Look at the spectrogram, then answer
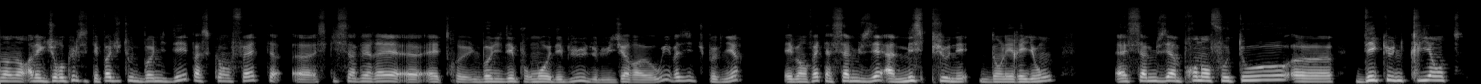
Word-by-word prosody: non, 155 -1 +2
non, 145 - 0
avec 150 -1 +2
du 165 - +1
recul 165 +4 0
c'était 145 -2 -7
pas 170 0 +3
du 155 - -7
tout 175 +1 -5
une - - -3
bonne 150 +2 -2
idée 175 - -4
parce 165 -3 -1
qu'en 150 -3 -5
fait, 180 +7 -2 0.2
heu, - - -1
ce - - -18
qui - - -15
s'avérait, 145 0 0
heu, 115 - +2
être 130 0 -3
une 115 0 -5
bonne 130 +1 +1
idée 135 +2 -1
pour 125 -2 -7
moi 130 +2 +1
au 125 - +2
début, 120 +9 -4
de 115 -6 -7
lui 105 0 -9
dire, 125 +2 0
heu: 105 0 0
«Oui 175 - -5
vas 170 - -2
y 175 -1 -7
tu - - -18
peux 125 - -4
venir» 170 - -3 0.4
et 125 - +1
bah 130 - 0
en 125 - +2
fait, 170 +1 0
elle - - +1
s'amusait 155 +4 +2
à 135 -5 +5
m'espionner 150 -1 0
dans 125 0 -3
les 125 0 +1
rayons. 135 +9 0 0.6
Elle 145 - +3
s'amusait 165 +1 +3
à 170 - +7
me - - -3
prendre 180 +5 +3
en 170 - +7
photo, 190 +6 +1
heu, 135 -1 +3 0.2
dès 185 +10 +5
qu'une 185 -3 +1
cliente 190 0 +1
150 Hz, 245 wpm, -25 LUFS, 130-175 Hz, 0.6 s, à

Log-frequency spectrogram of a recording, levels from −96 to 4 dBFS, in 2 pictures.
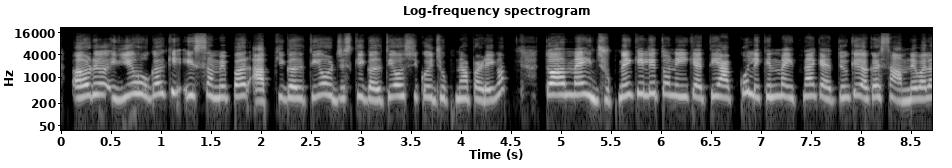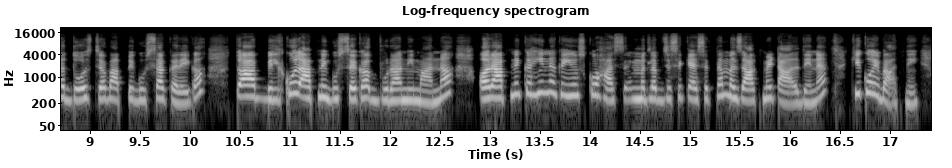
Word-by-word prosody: और 310 +4 +4
ये 280 -3 0
होगा 350 -1 -1
कि 390 +2 -1
इस 325 - 0
समय 295 -4 -2
पर 320 +1 +3
आपकी 230 +5 -2
ग़लती 275 +1 -1
और 340 -1 -1
जिसकी 270 +4 -4
ग़लती 255 +1 -1
है 310 - +2
उसी 315 -1 -4
को 295 - -5
झुकना 270 +1 -4
पड़ेगा। 245 -1 -1 0.4
तो 340 - +8
अब 340 0 +7
मैं 345 0 +4
झुकने 260 +6 +2
के 360 +1 +2
लिए 360 +1 +2
तो 350 - -3
नहीं 310 -2 0
कहती 300 +1 0
आपको 285 +7 -7
लेकिन 300 -3 -1
मैं 320 -1 +2
इतना 305 +3 -1
कहती 280 -4 -1
हूँ 290 - -5
कि - - -1
अगर 295 0 +1
सामने 245 -2 -2
वाला 270 +2 0
दोस्त 250 +2 -2
जब 260 +1 -1
आप 250 -2 -1
पे 260 - -4
ग़ुस्सा 240 +2 -1
करेगा, 220 - -3 0.3
तो 315 - +3
आप 305 0 +8
बिल्कुल 255 +9 0
आपने 285 +1 +5
ग़ुस्से 260 0 0
का 280 +2 +1
बुरा 240 -1 -2
नहीं 240 0 -2
मानना 220 - -1 0.3
और 265 +1 +7
आपने 280 +5 +5
कहीं 365 +1 -1
न - - -1
कहीं 340 -3 -1
उसको 325 +1 -4
हास 235 -5 -3
मतलब 260 -1 -2
जैसे 260 +4 -6
कह 260 -2 +1
सकते 255 +4 -6
हैं 325 - -5
मज़ाक 245 -5 +1
में 275 +1 0
टाल 195 0 0
देना 210 +6 -2
है 355 - -5 0.2
कि 365 - +2
कोई 365 -2 +1
बात - - -3
नहीं 195 0 -8
280 Hz, 250 wpm, -23 LUFS, 255-320 Hz, 0.4 s, तो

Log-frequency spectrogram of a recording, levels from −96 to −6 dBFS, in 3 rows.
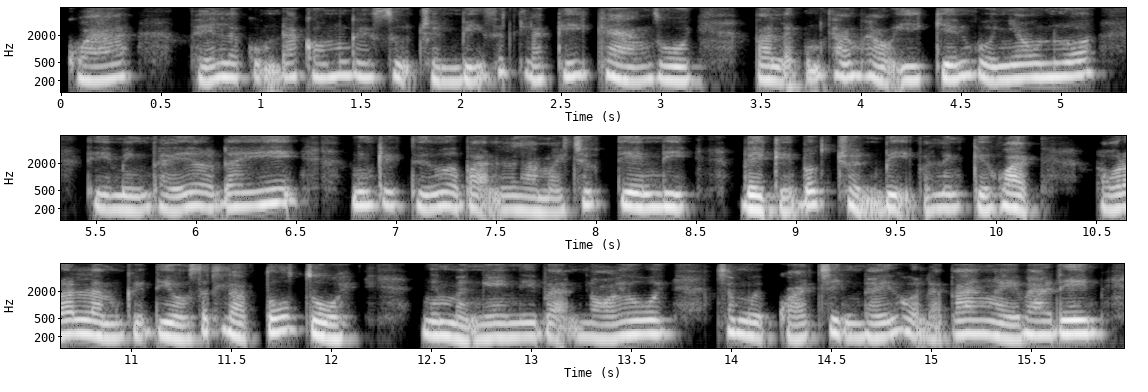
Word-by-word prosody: quá. 220 +2 -2 0.3
Thế 200 -1 -3
là 240 0 +2
cũng - - -5
đã 245 - -3
có 235 - -2
một 255 +2 +1
cái 240 -1 0
sự 235 -1 -2
chuẩn 190 -3 -3
bị 200 +1 -1
rất 295 -4 -7
là 215 - 0
kỹ 255 +2 0
càng 220 -5 0
rồi 205 -2 +2 0.3
và 210 -2 +1
lại 195 - -2
cũng - - -3
tham 260 -1 0
khảo 230 -7 0
ý 205 +2 -1
kiến 230 +3 +3
của 235 -5 +1
nhau 225 +3 +2
nữa. 250 +3 +3 0.3
Thì 205 -3 -2
mình 190 0 +1
thấy 210 0 -1
ở 225 -2 0
đây 220 0 0
ấy, 270 +3 +2 0.2
những 235 0 +2
cái 235 -1 -3
thứ 210 -1 0
mà 215 - -1
bạn 205 -3 -3
làm, 180 -3 -1
ờ, 170 - -4
trước 245 - -2
tiên 215 -2 +4
đi, 210 -1 +3 0.3
về 195 -3 +7
cái - - -2
bước 245 0 +1
chuẩn 235 -6 0
bị 200 - +2
và 185 - -4
lên 205 +1 -1
kế 195 - +1
hoạch, 205 -2 +3 0.3
nó 200 +1 +1
đã 225 +2 +3
là 225 -3 +4
một 190 - +1
cái 200 - -3
điều 200 -4 +4
rất 255 +8 -3
là 215 -6 +2
tốt 255 +3 +4
rồi. 185 -6 +3 0.3
Nhưng 210 -2 +3
mà 180 - +2
nghe 185 +4 0
như 200 +1 0
bạn 200 - -4
nói 185 0 -2
thôi, 230 +1 +3 0.2
trong 240 -3 +1
cái 195 -2 0
quá 185 0 -3
trình 200 -2 0
đấy, 200 +3 +1
gọi 250 -4 -2
là, - - -5
3 230 +1 +2
ngày 205 -6 +1
3 220 -1 +2
đêm, 235 0 +7
215 Hz, 295 wpm, -23 LUFS, 200-240 Hz, 0.3 s, về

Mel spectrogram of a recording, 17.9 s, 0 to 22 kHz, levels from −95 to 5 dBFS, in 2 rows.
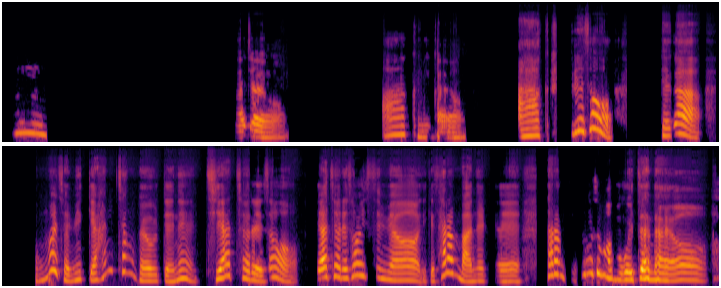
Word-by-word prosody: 음. 275 -4 -6 2.3
맞아요. 165 -1 -2 1.2
아, 235 +1 -3
그니까요. 160 -2 -8 0.7
아, 205 +3 +1 0.4
그래서 340 +6 +2 0.6
제가 240 +4 +2 0.6
정말 470 -1 0
재밌게 205 - -3
한창 435 - -7
배울 175 -4 +1
때는 175 +4 -3
지하철에서 225 - +1 0.2
지하철에 265 +1 +4
서 320 +5 0
있으면 195 - -1
이렇게 160 +3 -8
사람 375 - +1
많을 170 +2 0
때 155 0 -4 0.3
사람 335 +1 +2
뒤통수만 355 -7 0
보고 205 0 +4
있잖아요. 200 -4 +5
210 Hz, 195 characters per minute, -23 LUFS, 175-275 Hz, 2.3 s, 있잖아요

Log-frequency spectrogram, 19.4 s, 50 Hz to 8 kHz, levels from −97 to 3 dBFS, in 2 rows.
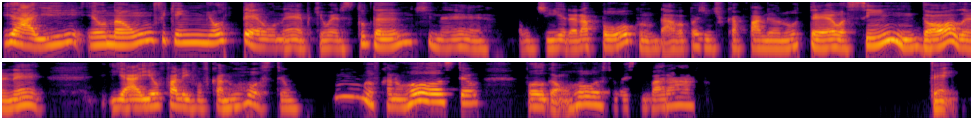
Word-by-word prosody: E 215 +2 +4
aí, 175 +6 +4
eu 170 +1 0
não 180 +8 +3
fiquei 245 -4 -4
em 210 -1 0
hotel, 210 - +1
né, 135 -1 -4
porque 125 -1 -15
eu 130 - -5
era 125 -1 -6
estudante, 185 - -3
né, 130 -3 -8 0.3
o 120 +3 -14
dinheiro 125 +1 -6
era 135 +4 +2
pouco, 140 +11 -1
não 120 -1 -8
dava 120 0 -5
pra 125 - -7
gente 130 -3 -10
ficar 130 - -8
pagando 125 -1 -2
hotel, 140 -2 +2
assim, 130 +5 0
em 225 - +4
dólar 135 -2 +5
né, 150 +3 -2 0.7
e 135 +2 -2
aí 135 +1 +4
eu 150 +1 +3
falei 150 -2 +2
vou 125 0 -11
ficar 120 - -4
no 135 +3 -4
hostel. 145 -8 -7 0.4
Hum, 350 0 -9
vou 235 -9 -2
ficar 145 -4 -9
no 135 -1 -3
hostel, 220 -3 +4 0.5
vou 145 - 0
alugar 140 -1 -1
um - - -9
hostel, 170 -1 -3
vai 135 -1 -14
ser 135 - -19
barato. 155 +5 -6 2.3
Tem. - - -3
145 Hz, 150 wpm, -26 LUFS, 130-195 Hz, 2.3 s, dólar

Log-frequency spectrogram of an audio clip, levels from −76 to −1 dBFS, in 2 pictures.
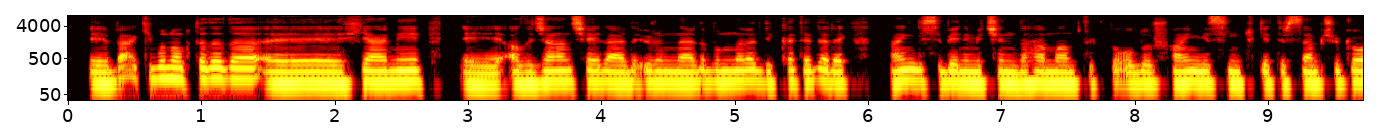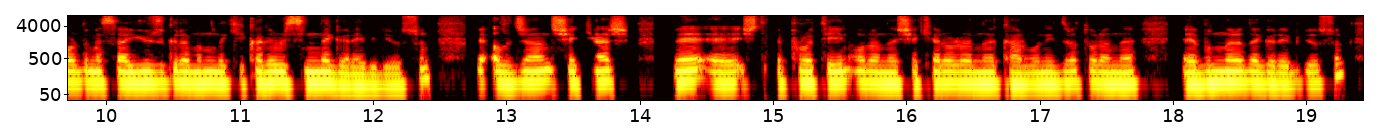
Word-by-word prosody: eee, 105 -1 0
belki 135 -1 -4
bu 145 - +1
noktada 140 0 +1
da, 135 -3 +2
eee, 110 0 +3
yani, 115 0 +2 0.3
eee, 100 -1 -1
alacağın 105 +2 0
şeylerde, 110 -1 0
ürünlerde 110 0 0
bunlara 115 +1 +1
dikkat 110 +1 -6
ederek, 115 -2 -1 0.3
"Hangisi 115 -1 0
benim 110 -1 +2
için 105 0 0
daha 105 +1 0
mantıklı 105 +1 -2
olur, 105 -1 -2
hangisini 110 -1 +1
tüketirsem?" 105 0 -3
Çünkü 110 +1 -5
orada 115 0 +1
mesela 110 0 +2
100 110 0 +2
gramındaki 110 -2 +1
kalorisini 110 0 +3
de 110 - +5
görebiliyorsun 95 +4 -2 0.4
ve - - +1
alacağın 115 +2 +2
şeker 115 0 0 0.4
ve, 115 +1 +5
eee, 110 0 +1
işte, - - -4 0.2
protein 110 0 +1
oranı, 110 -2 0
şeker 105 +1 -2
oranı, 105 -1 +1
karbonhidrat 105 +1 -1
oranı, 105 -1 +1 0.4
eee, 105 -1 +2
bunları 110 0 +4
da 110 - +2
görebiliyorsun. 105 - -3
110 Hz, 140 wpm, -22 LUFS, 105-115 Hz, 0.4 s, de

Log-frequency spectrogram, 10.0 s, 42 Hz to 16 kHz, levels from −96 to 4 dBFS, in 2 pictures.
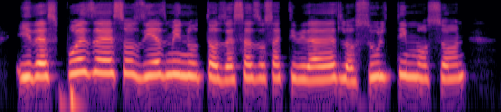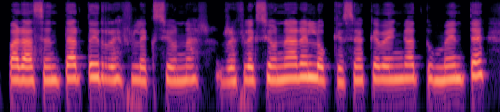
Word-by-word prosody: Y 275 -5 +4
después 310 +5 +4
de 335 -1 +4
esos 320 -3 0
10 295 +2 +3
minutos, 285 -5 +3
de 235 - +1
esas 260 +1 -2
2 255 +1 -6
actividades, 245 -1 0
los 230 +1 -3
últimos 275 -2 +1
son 260 +3 -4 0.4
para 235 -1 +2
sentarte 250 +3 -1
y - - +4
reflexionar, 235 -1 -5 0.2
reflexionar 235 +2 -1
en 270 0 +5
lo 240 - +1
que 215 -2 -8
sea 235 +2 -5
que 245 -1 -4
venga 245 +1 -1
a 255 - -4
tu 250 0 -10
mente 250 +6 0
255 Hz, 160 wpm, -24 LUFS, 235-275 Hz, 0.4 s, en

